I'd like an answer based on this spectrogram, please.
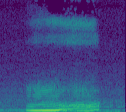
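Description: A single loud, buzzy, drawn-out snore with a rattling, nasal quality from a sleeping dog.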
